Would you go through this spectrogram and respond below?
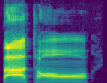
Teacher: the n isn't really pronounced at the end of bon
